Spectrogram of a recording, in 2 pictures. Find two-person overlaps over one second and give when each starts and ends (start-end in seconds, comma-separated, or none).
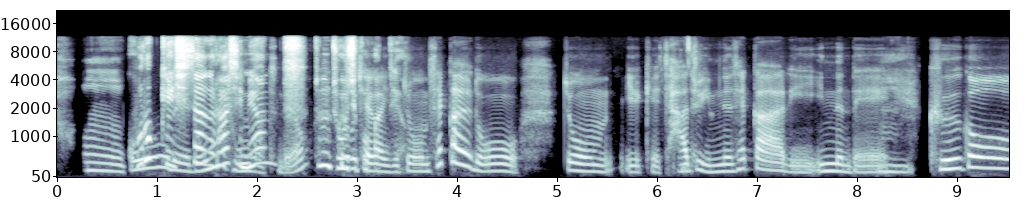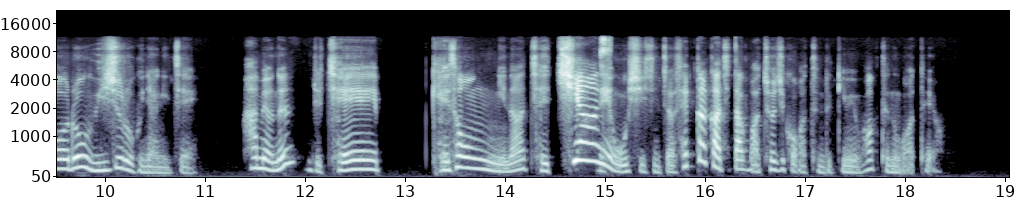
0.7-3.5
